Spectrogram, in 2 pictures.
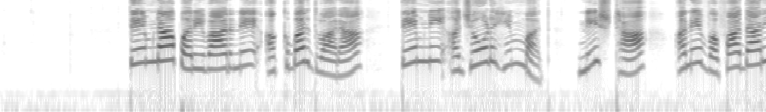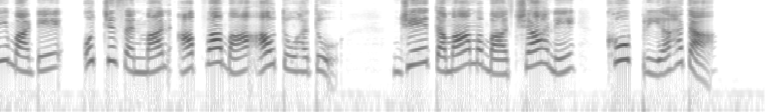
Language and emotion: Gujarati, neutral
